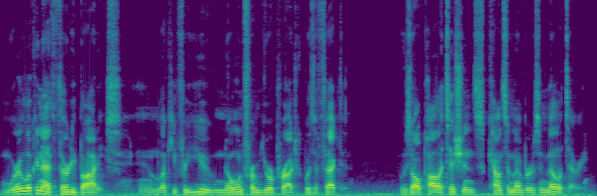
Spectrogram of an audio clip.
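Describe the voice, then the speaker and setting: A man playing a steady, matter-of-fact military lieutenant taking charge after a disaster in an audio drama. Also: medium pitch, brisk, slight background noise, close to an everyday voice. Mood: grave, reassuring.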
